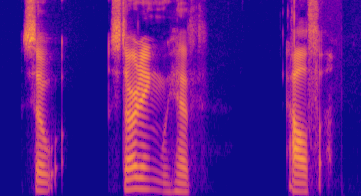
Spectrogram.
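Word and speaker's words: ἄλφα: so starting we have Alpha pronounce ah very similar to the English a ah Alpha next vetta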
